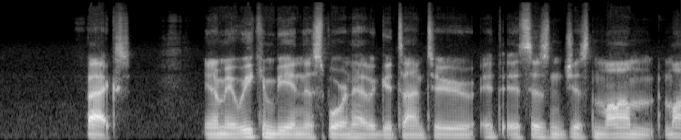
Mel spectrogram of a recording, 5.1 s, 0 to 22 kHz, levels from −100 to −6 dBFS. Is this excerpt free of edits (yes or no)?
yes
